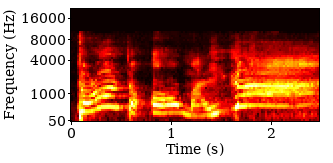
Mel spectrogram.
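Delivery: high, drawn-out mock gasp of amazement; mock astonishment. Comedian hams up shock at a Toronto guest, high and stretched. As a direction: stretch the oh my God way up in fake shock. Comedian reacts to audience member's city.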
